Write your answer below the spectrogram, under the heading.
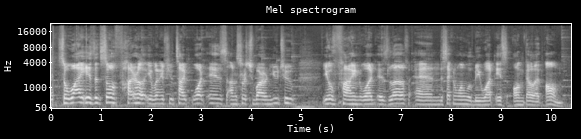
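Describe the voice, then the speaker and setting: A man with an Indonesian accent at a moderate pace, fairly high in pitch with ordinary pitch variation, with music in the background. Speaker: YouTuber. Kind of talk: explainer vlog talk to camera. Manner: casual, joking.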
